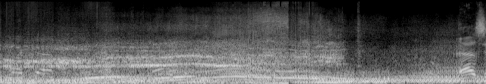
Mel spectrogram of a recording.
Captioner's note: car engine revving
